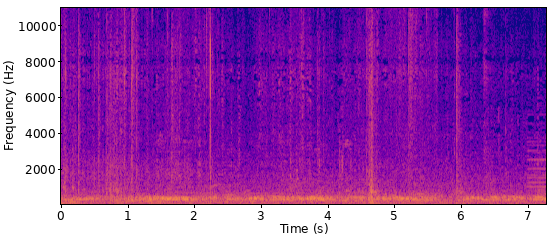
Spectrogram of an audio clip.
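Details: Racing pigeons among children, several birds cooing together in a dense, pulsing low murmur, with occasional sharp clicks and taps.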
